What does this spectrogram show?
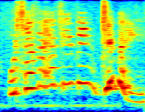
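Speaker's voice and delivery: high exclaiming mother, a touch scolding; a lightly voiced startled mother; shocked mother. A narrator's reading. Mother to her children, shocked and scolding.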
